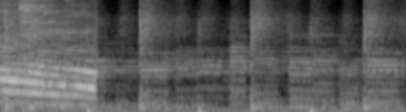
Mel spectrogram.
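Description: A loud, high vocal cry sliding down in pitch for about half a second, then quieter background music with a soft, regular beat.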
